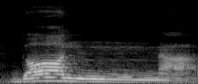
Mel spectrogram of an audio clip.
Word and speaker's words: donna: are engaged right right so the word for year on or the word for a woman gone nah right so double and you have phonation right the word for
